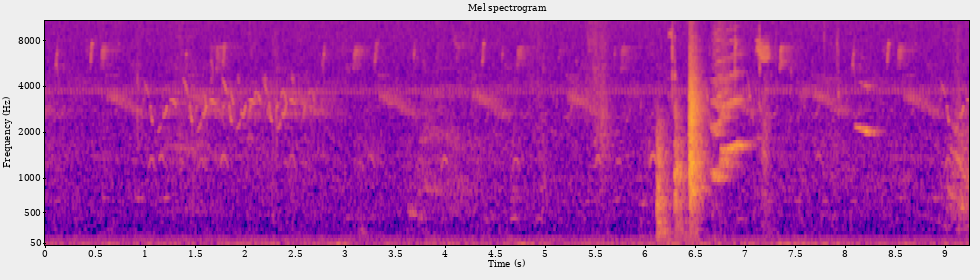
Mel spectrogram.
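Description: Birds calling with short falling chirps, repeated every half second or so over a steady low hum. About six seconds in a louder, brief knock and warbling call stands out.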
